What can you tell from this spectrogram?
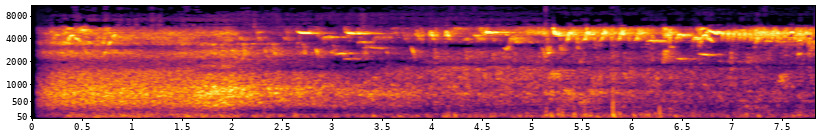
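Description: Many birds chirping and calling together over a steady background hiss.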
